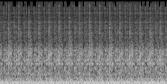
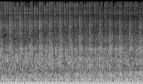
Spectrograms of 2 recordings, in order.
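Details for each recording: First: An early-1970s Case 580B backhoe diesel idles roughly with an uneven chuffing pulse of heavy crankcase blow-by. It is slightly better after an added treatment but still not good, and an in-frame rebuild is planned. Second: Early-1970s Case 580B backhoe mechanical diesel, cold start after sitting a couple of weeks: catches at once and settles into a steady, even low idle clatter; heavy blow-by noted from the tube; normal cold start idle.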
